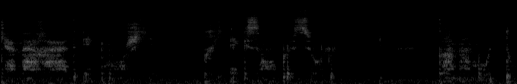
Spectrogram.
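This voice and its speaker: Whispering, a woman speaks at a very slow pace. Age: 20s. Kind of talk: poetry reading. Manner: whispered.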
